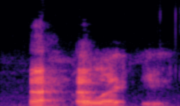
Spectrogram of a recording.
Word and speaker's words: Palicki: Palicki.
